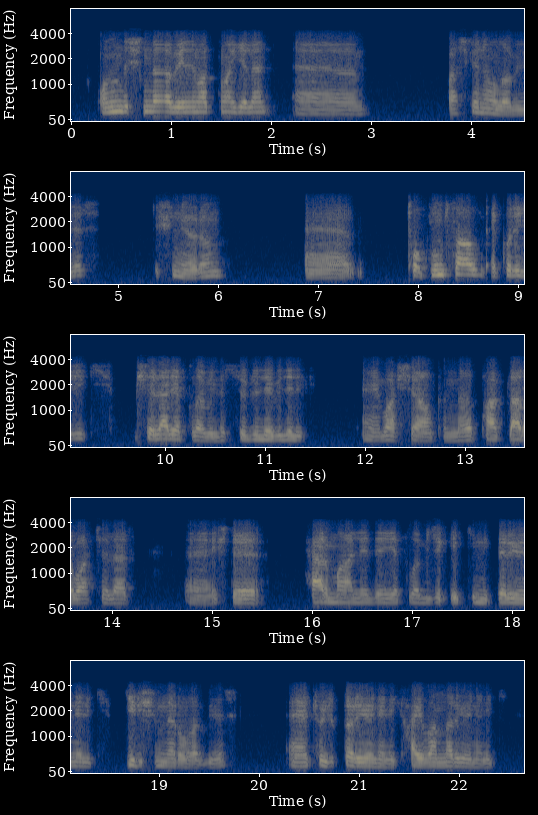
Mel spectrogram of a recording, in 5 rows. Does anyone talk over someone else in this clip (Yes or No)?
No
